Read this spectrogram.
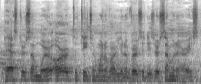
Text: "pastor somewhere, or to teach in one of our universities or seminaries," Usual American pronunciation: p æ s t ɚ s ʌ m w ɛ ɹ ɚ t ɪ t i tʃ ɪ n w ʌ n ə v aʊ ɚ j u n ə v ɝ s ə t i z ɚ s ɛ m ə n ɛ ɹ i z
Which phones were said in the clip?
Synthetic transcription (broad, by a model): p æ s t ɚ s ʌ m w ɛ ɹ ɚ t ɪ t i tʃ ɪ n w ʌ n ə v aʊ ɚ j u n ə v ɝ s ə t i z ɚ s ɛ m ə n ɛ ɹ i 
